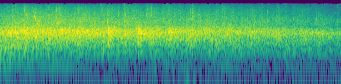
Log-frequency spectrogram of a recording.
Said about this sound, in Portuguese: Quer aplaudir? Pode até aplaudir o Senhor, que eu estou aqui para provocar a tua fé.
